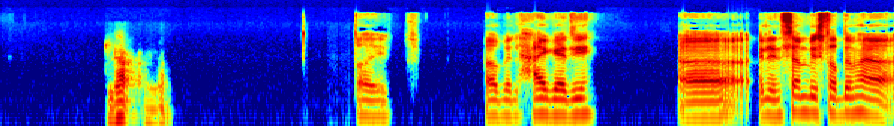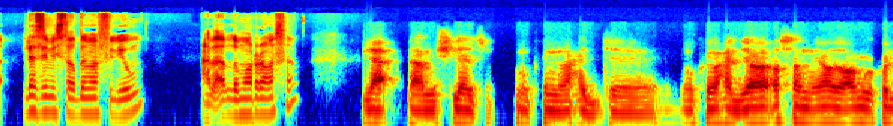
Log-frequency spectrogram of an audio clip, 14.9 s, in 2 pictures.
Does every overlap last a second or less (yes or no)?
yes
